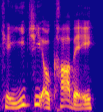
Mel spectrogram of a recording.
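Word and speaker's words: Keiichi Okabe: been wondering about that one for years but ke Chi Okabe is back composing the successor to near the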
